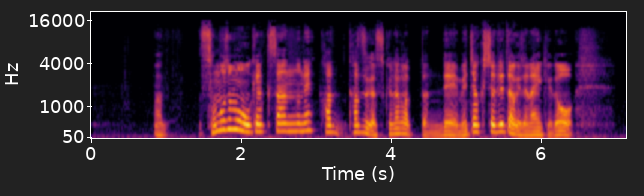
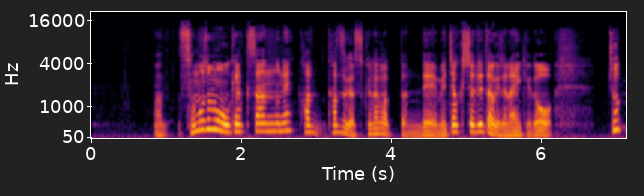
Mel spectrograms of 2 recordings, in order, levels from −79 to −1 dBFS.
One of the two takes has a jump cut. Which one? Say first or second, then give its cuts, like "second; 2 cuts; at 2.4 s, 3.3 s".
second; 1 cut; at 1.1 s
